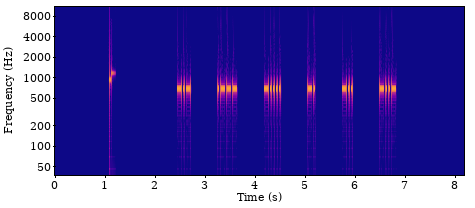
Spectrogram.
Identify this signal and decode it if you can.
Morse code, heard as a keyed tone, about 40 wpm, spaced as for 14 wpm, 700 Hz. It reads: KJ6NDX
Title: USA Call Signs - 6 Characters - 6x Character Spacing - 40wpm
